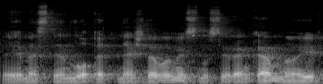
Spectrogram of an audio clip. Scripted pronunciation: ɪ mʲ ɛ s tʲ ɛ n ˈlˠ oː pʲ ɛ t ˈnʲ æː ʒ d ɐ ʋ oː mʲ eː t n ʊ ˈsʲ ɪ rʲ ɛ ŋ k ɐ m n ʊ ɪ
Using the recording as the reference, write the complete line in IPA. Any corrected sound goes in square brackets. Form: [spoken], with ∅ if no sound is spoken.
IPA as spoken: ɪ mʲ ɛ s tʲ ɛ n ˈlˠ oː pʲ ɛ t ˈnʲ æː ʒ d ɐ ʋ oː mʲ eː [s] n ʊ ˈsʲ ɪ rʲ ɛ ŋ k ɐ m n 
